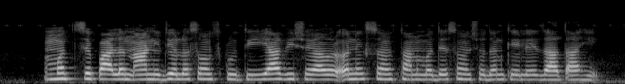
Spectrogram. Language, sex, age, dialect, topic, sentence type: Marathi, female, 18-24, Standard Marathi, agriculture, statement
